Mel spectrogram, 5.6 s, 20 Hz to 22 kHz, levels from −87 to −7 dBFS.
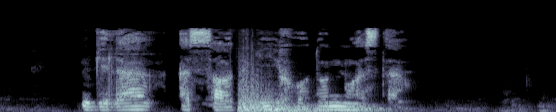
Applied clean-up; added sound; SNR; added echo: classical method log-MMSE.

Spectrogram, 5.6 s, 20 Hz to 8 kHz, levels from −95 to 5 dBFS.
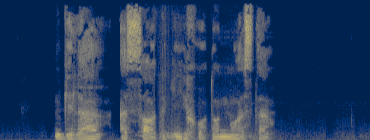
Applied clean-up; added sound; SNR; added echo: neural separator model SepFormer DNS4.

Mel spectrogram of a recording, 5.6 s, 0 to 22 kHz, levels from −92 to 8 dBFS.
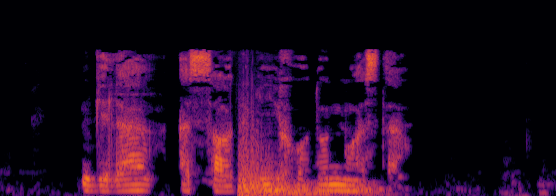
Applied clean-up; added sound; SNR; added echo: classical method Wiener filter.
